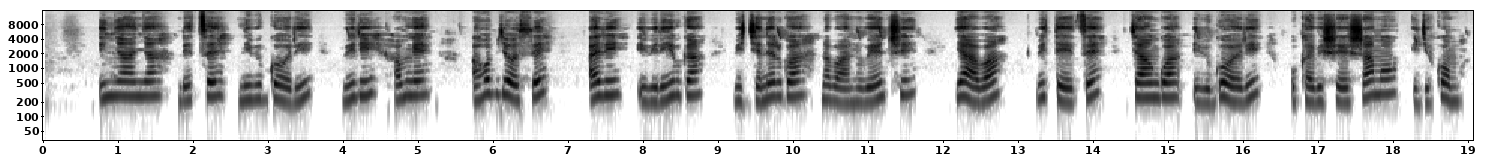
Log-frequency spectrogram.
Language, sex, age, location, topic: Kinyarwanda, female, 18-24, Nyagatare, agriculture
